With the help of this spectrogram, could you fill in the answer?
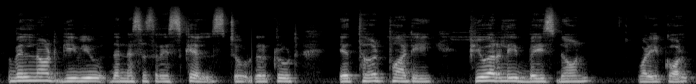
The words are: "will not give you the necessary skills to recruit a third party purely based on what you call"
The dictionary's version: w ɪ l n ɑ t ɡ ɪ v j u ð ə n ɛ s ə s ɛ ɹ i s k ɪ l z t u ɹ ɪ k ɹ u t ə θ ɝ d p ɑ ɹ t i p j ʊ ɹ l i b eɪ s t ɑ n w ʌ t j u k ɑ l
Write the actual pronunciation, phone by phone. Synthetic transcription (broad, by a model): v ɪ l n ɑ t ɡ ɪ v j u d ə n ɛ s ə s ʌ ɹ i s k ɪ l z t u ɹ ɪ k ɹ u t ə t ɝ d p ɑ ɹ t i p j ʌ ɹ l i b eɪ s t ɑ n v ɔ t j u k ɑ l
